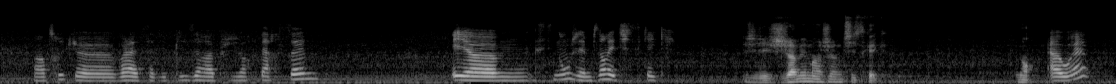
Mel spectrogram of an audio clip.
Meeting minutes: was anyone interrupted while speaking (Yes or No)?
No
